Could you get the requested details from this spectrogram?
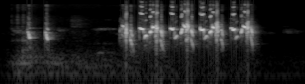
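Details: Yellow-vented bulbul taunting rivals: two soft opening notes, then a dense, bubbly chatter of rapid notes for just over a second.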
